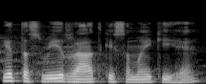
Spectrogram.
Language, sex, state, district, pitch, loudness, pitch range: Hindi, male, West Bengal, Alipurduar, 125 Hz, -18 LUFS, 120-145 Hz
